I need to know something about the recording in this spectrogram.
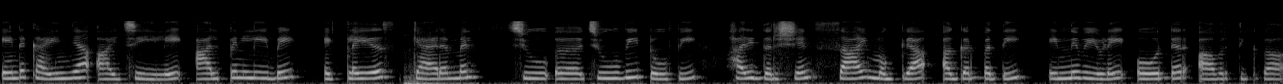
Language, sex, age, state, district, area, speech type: Malayalam, female, 18-30, Kerala, Wayanad, rural, read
